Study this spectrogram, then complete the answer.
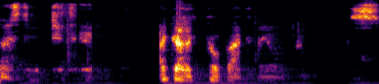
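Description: This raspy, put-on character voice moves at a moderate pace. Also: man. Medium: machinima. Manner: formal, wary, melancholy; earnest, matter-of-fact explaining.

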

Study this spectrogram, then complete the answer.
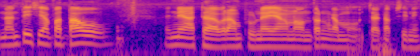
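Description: At a moderate pace, a man speaks with a medium pitch, fairly even intonation and a fairly bright tone.

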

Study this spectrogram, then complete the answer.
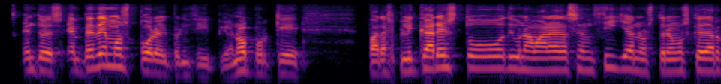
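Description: A man speaks with a high pitch. The sound is dry with no echo, and the background is quiet. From Galicia, Spain (Santiago de Compostela); Galicia. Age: 50s. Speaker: systems administrator and bitcoin educator; bitcoin educator. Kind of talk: lecture. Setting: video call. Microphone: video call.

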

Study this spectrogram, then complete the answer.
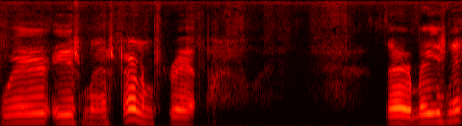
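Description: Speaking at a very slow pace, a man keeps a fairly high pitch, a dark, mellow tone and fairly even intonation.

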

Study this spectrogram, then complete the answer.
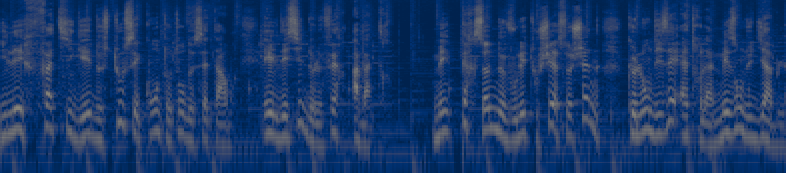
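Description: Against faint music in the background, a man speaks at a high pitch. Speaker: storyteller host. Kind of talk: storytelling narration to camera. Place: home room. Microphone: lapel.

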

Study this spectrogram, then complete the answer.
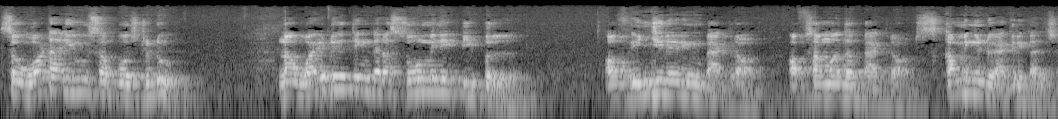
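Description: With an Indian accent, a man talks in an animated tone at a fairly quick pace, his pitch swinging very widely, amid audible room echo. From India, Mangalore. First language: Konkani. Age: young. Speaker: entrepreneur and guest speaker. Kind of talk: motivational talk to students. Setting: stage with audience. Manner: animated, interactive with audience. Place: hall.

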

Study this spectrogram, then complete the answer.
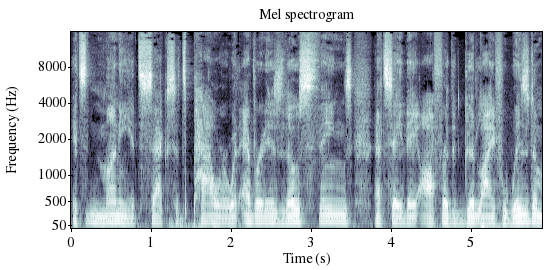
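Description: An unforced reading voice with fairly level intonation

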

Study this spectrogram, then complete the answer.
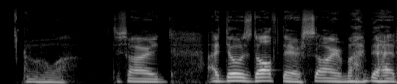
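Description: A man speaks in an animated tone. The sound is dry with no echo, over a quiet background. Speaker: podcast host. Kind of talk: casual comedic monologue. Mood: mock-bored, sarcastic. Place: home room. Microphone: studio mic.

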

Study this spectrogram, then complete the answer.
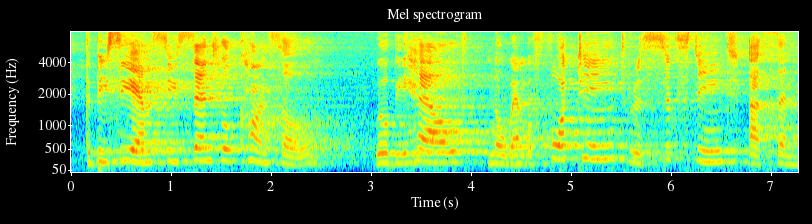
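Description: A woman speaking at a very slow pace, with audible room echo. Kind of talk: church announcements. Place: church. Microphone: podium.

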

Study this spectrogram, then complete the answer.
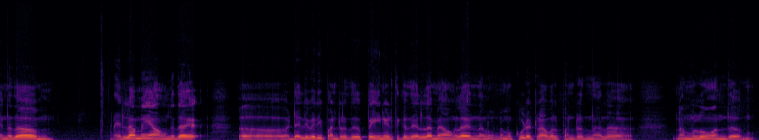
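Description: A man's dark, mellow tone stays monotone, with flat intonation. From West Godavari, Andhra Pradesh, India; Andhra Pradesh. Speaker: IT professional, husband; interviewee. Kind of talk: casual interview. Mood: reflective, emotional about pregnancy. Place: home room.

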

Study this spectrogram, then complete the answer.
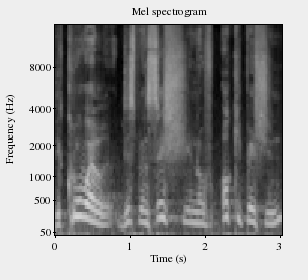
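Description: A man's dark, mellow voice at a fairly slow pace, with very wide pitch swings. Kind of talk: formal national address. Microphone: lapel.

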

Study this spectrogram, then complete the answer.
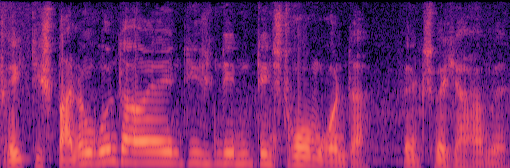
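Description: A man speaks with very wide pitch swings over noticeable background noise. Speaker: DIY motorbike builder and video creator. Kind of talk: workshop vlog tutorial. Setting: home workshop. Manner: casual.

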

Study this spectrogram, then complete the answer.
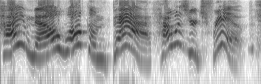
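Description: A put-on character voice at an extremely high pitch, cheerful in tone, with very wide pitch swings at a fairly slow pace. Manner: bright, gushing, cheerful greeting.

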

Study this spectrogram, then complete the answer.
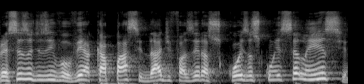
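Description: A man with a Brazilian accent at a moderate pace, ordinary pitch variation and a quiet background. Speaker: pastor. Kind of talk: sermon. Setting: TV or radio program. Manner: earnest, exhortative; direct appeals to the listener. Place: studio. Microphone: lapel.

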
